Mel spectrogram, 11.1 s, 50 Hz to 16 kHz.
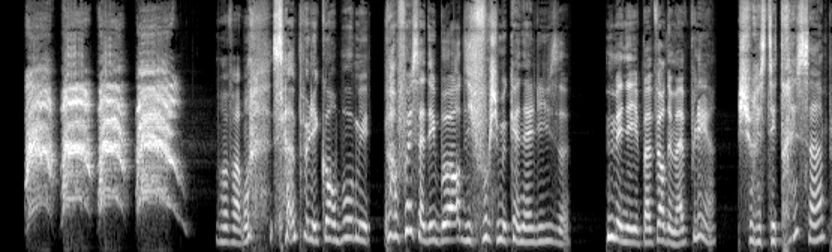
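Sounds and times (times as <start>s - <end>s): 
voice imitating macaque monkeys screeching: 0.4s - 2.6s
speech: 2.9s - 11.0s.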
